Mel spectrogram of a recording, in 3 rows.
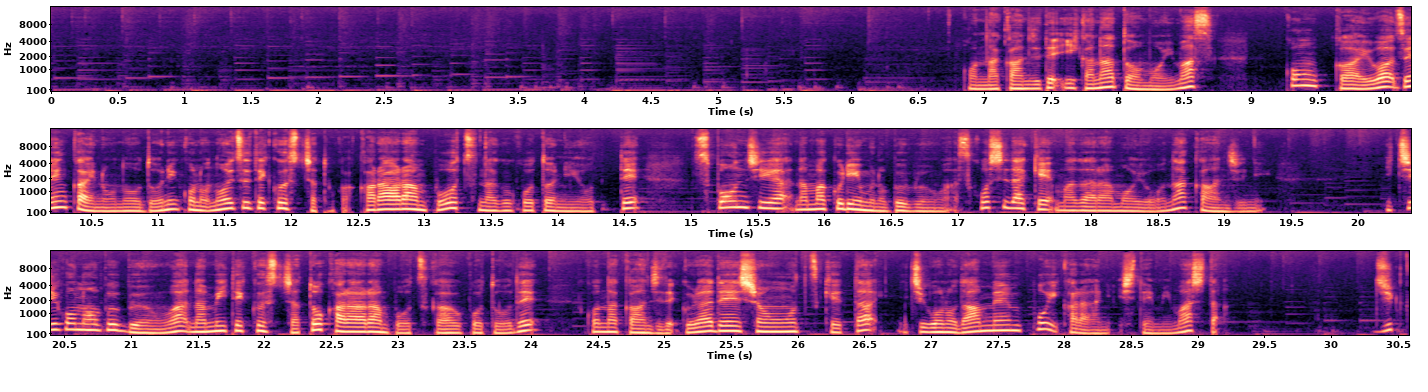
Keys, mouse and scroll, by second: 0.0-0.9 scroll down 4, 0.9-1.9 drag, 1.9-3.5 drag, 3.6 click, 3.9 click, 5.0 click, 5.7 click, 6.2 click, 6.4 scroll down 1, 7.3-7.6 scroll down 4, 7.6 middle click, 8.3-9.2 scroll down 3, 9.3 middle click, 10.8 middle click, 11.1 scroll up 1, 11.8-12.2 scroll up 1, 13.4 middle click, 14.0-14.4 middle drag, 20.5 middle click, 21.1 scroll down 1, 21.4 middle click, 23.1-23.5 scroll up 1, 23.6-23.9 shift+middle drag, 23.9 scroll up 2.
